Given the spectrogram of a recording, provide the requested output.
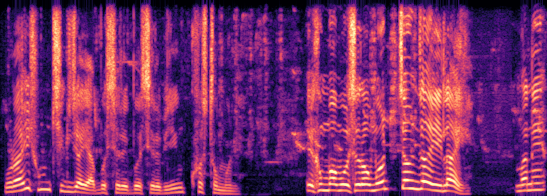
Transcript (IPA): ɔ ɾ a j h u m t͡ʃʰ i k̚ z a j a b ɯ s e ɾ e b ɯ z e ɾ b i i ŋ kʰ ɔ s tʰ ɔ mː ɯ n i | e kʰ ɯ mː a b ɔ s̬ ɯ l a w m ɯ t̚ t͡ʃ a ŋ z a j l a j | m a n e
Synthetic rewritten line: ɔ ɾ a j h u m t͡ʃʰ i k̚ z a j a b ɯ s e ɾ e b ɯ s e ɾ b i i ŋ kʰ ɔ s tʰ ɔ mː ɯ n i | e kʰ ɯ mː a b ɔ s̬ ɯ ɾ a w m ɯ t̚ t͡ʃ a ŋ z a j l a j | m a n e

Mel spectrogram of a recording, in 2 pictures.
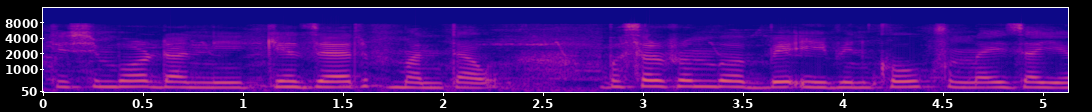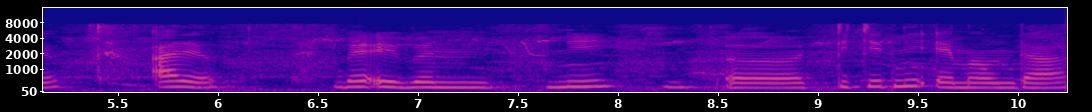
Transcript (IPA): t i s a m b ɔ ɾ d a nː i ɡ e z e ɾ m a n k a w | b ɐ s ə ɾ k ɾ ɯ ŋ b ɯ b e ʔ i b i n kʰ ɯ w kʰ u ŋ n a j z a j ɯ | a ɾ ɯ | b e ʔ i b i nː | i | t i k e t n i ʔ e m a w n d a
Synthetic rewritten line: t i s i m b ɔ ɾ d a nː i ɡ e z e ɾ m a n t a w | b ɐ s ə ɾ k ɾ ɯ m b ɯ b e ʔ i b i n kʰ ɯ w kʰ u ŋ n a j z a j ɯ | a ɾ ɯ | b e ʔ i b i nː | i | t i k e t n i ʔ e m a w n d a

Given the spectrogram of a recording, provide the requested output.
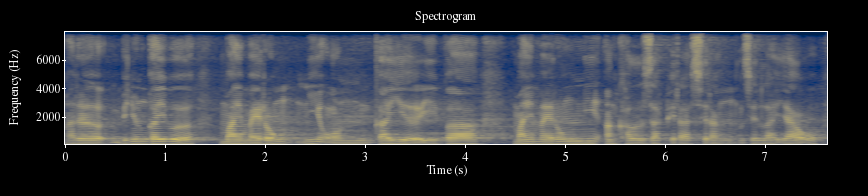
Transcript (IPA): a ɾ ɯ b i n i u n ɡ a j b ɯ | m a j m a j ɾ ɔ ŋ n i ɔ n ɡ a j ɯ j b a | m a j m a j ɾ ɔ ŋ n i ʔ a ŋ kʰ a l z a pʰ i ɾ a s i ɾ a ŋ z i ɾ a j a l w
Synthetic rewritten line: a ɾ ɯ b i n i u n ɡ a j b ɯ | m a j m a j ɾ ɔ ŋ n i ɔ n ɡ a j ɯ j b a | m a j m a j ɾ ɔ ŋ n i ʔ a ŋ kʰ a l z a pʰ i ɾ a s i ɾ a ŋ z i l a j a w

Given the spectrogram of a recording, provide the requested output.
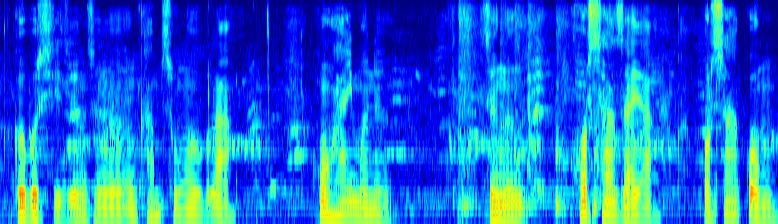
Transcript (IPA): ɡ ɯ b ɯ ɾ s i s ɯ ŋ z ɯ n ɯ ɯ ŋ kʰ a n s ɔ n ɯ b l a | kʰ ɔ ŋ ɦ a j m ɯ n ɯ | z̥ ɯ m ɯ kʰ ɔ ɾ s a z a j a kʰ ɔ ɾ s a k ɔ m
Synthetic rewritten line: ɡ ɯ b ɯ ɾ s i z ɯ ŋ z ɯ ŋ ɯ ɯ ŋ kʰ a m s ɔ ŋ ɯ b l a | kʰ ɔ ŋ ɦ a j m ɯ n ɯ | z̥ ɯ ŋ ɯ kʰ ɔ ɾ s a z a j a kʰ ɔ ɾ s a k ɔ m

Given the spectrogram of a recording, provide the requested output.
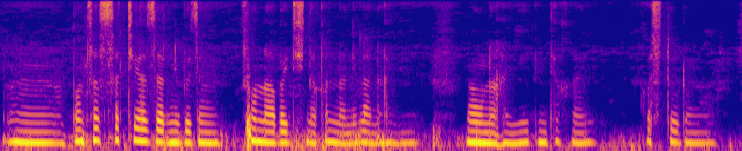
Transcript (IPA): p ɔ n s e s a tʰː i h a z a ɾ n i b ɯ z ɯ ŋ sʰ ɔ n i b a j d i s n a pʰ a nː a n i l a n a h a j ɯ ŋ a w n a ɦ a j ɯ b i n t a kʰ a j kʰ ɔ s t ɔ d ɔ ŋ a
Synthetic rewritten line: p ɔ n s a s a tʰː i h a z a ɾ n i b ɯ z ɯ ŋ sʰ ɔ n a b a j d i s n a pʰ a nː a n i l a n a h a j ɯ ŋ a w n a ɦ a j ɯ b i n tʰ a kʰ a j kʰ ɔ s t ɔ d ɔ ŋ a

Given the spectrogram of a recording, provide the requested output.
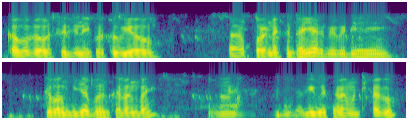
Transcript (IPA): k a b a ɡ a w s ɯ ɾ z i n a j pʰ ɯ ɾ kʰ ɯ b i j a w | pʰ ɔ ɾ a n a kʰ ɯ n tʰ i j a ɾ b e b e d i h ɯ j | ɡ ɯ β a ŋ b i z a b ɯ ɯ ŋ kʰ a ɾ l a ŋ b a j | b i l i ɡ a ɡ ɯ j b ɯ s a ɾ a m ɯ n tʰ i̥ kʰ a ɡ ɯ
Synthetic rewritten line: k a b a ɡ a w s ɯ ɾ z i n a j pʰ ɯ ɾ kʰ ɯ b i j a w | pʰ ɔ ɾ a n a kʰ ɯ n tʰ a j a ɾ b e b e d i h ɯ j | ɡ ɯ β a ŋ b i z a b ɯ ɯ ŋ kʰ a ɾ l a ŋ b a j | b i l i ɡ a ɡ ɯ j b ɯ s a ɾ a m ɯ n tʰ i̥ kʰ a ɡ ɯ

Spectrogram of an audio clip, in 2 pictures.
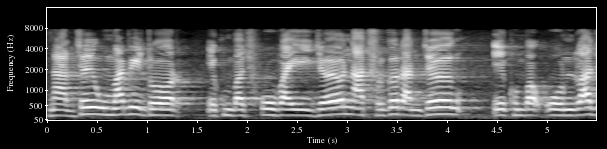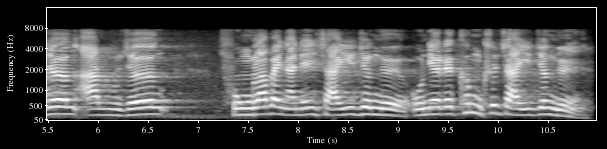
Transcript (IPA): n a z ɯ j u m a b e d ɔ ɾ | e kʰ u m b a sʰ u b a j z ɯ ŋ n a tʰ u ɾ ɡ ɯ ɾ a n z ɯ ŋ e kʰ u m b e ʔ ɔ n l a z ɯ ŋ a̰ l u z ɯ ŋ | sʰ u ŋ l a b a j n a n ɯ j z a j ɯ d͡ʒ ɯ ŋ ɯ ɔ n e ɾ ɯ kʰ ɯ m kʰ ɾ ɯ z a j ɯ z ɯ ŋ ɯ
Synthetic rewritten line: n a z ɯ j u m a b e d ɔ ɾ | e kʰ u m b a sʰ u b a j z ɯ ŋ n a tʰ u ɾ ɡ ɯ ɾ a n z ɯ ŋ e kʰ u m b a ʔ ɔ n l a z ɯ ŋ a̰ l u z ɯ ŋ | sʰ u ŋ l a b a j n a n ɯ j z a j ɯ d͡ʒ ɯ ŋ ɯ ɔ n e ɾ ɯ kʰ ɯ m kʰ ɾ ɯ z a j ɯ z ɯ ŋ ɯ

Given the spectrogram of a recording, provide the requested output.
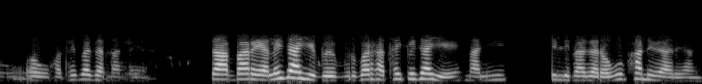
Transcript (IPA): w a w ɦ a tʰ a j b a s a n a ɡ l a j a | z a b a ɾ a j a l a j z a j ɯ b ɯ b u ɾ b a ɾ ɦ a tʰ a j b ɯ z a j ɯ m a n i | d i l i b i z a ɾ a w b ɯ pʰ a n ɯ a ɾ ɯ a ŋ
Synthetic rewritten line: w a w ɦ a tʰ a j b a z a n a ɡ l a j a | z a b a ɾ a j a l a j z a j ɯ b ɯ b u ɾ b a ɾ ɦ a tʰ a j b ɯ z a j ɯ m a n i | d i l i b a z a ɾ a w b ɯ pʰ a n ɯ a ɾ ɯ a ŋ

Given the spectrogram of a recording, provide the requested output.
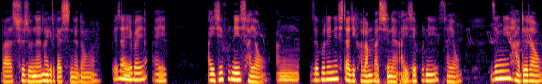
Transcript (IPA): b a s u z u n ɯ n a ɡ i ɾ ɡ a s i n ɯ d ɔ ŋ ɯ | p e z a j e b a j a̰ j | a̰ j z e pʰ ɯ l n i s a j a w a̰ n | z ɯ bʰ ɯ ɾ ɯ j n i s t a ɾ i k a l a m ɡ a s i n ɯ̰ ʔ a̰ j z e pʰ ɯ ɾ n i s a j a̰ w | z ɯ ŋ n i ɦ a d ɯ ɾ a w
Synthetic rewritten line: b a s u z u n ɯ n a ɡ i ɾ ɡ a s i n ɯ d ɔ ŋ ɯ | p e z a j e b a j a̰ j | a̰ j z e pʰ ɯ ɾ n i s a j a w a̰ ŋ | z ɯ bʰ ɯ ɾ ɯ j n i s t a ɾ i kʰ a l a m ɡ a s i n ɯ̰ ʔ a̰ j z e pʰ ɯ ɾ n i s a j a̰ w | z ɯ ŋ n i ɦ a d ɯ ɾ a w

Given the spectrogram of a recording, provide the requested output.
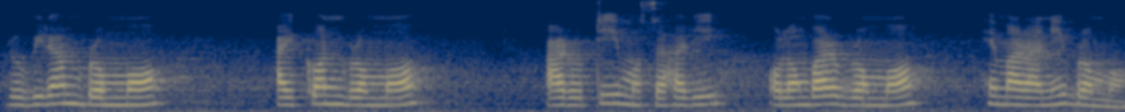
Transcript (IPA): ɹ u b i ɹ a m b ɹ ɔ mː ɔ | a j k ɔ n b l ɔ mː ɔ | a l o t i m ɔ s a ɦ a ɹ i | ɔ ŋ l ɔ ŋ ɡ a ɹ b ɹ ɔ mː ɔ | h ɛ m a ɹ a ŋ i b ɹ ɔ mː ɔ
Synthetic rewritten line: ɹ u b i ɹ a m b ɹ ɔ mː ɔ | a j k ɔ n b ɹ ɔ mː ɔ | a ɹ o t i m ɔ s a ɦ a ɹ i | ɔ l ɔ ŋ b a ɹ b ɹ ɔ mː ɔ | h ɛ m a ɹ a n i b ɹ ɔ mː ɔ

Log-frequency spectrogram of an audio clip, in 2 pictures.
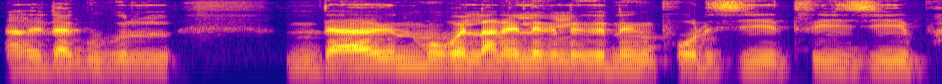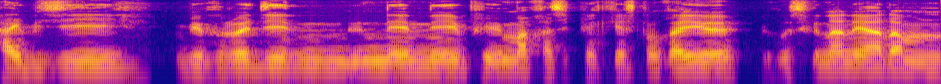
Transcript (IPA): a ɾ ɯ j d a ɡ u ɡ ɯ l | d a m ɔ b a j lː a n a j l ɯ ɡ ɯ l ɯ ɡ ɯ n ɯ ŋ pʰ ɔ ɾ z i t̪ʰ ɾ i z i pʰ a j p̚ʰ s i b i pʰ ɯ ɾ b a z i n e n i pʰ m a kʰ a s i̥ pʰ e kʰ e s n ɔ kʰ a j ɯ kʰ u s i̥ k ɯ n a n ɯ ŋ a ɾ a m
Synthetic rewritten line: a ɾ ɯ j d a ɡ u ɡ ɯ l | d a m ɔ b a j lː a n a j l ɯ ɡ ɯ l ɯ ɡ ɯ n ɯ ŋ pʰ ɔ ɾ z i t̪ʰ ɾ i z i pʰ a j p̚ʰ z i b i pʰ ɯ ɾ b a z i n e n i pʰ m a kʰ a s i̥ pʰ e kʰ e s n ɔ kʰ a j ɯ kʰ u s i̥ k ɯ n a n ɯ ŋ a ɾ a m

